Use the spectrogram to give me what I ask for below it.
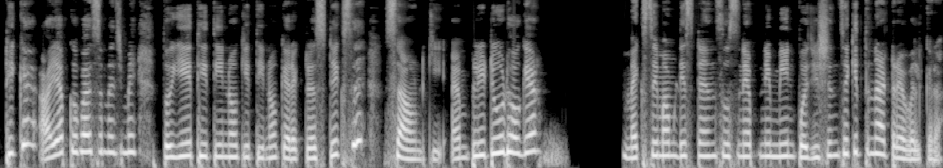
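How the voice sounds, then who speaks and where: A young woman teaches a science class patiently and repetitively, repeating questions back to her pupils and answering them herself. Her slightly high voice is warm and mellow, recorded close and dry without room echo.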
